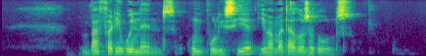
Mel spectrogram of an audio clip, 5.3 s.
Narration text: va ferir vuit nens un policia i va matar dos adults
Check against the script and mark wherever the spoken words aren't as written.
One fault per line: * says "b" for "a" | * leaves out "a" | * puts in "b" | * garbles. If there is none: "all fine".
all fine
